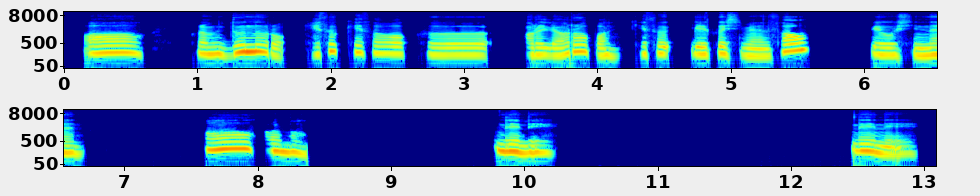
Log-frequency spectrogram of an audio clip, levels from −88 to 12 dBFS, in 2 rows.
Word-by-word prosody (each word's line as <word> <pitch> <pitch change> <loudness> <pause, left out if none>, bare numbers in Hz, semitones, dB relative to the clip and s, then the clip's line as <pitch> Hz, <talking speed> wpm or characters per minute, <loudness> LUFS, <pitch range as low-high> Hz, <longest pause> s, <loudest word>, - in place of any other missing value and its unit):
어 195 +1 +2 0.4
그러면 175 -2 -1
눈으로 215 +2 +5
계속해서 180 -1 -3
그거를 160 0 -3
여러 180 +8 +2
번 155 -6 -5
계속 175 0 -4 0.2
읽으시면서 170 - +1 0.5
외우시는 155 -1 -2 0.9
아 230 +2 +6
그러면 175 -6 0 1.4
네네. 165 -4 +3 2.2
네네. 150 -8 0
175 Hz, 165 characters per minute, -26 LUFS, 155-195 Hz, 2.2 s, 아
